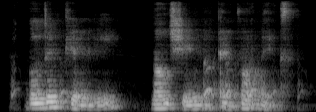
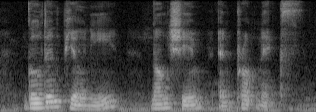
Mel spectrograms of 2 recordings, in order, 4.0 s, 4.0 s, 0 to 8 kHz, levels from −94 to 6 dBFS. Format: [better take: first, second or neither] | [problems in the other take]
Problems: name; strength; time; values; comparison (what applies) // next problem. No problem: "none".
second | noise reduction (neural mask model DeepFilterNet 3)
